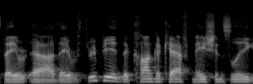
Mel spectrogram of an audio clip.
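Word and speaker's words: CONCACAF: Men's National Soccer Team they three peated the conaf which I that's how you're supposed to pronounce it conaf yep okay I every time I say it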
